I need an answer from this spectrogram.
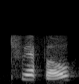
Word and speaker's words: Triffo: My last name is TRIFFO. Really, that's how it's spelled.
